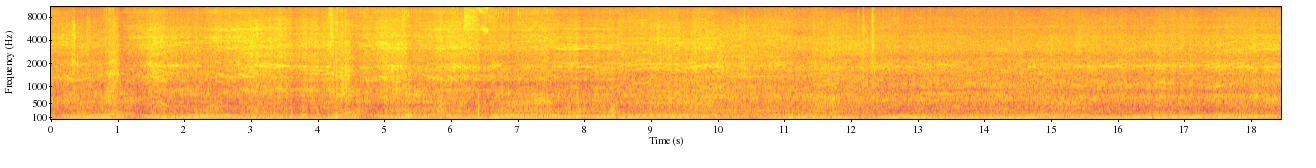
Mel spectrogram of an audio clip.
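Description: Off-road vehicle's engine running, its pitch rising and falling as engine speed changes, with a few short knocks in the first several seconds.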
